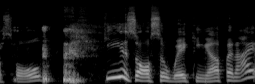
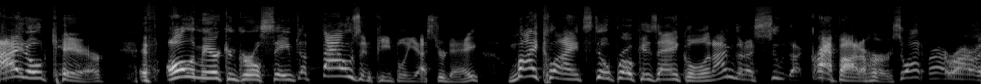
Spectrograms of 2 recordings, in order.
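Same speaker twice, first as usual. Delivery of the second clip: furious, high-pitched angry yelling tirade; 7 semitones higher, 4 dB louder than usual. Voicing the father yelling on his phone at breakfast: yelling into a phone. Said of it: "and he's yelling".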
